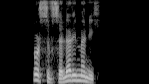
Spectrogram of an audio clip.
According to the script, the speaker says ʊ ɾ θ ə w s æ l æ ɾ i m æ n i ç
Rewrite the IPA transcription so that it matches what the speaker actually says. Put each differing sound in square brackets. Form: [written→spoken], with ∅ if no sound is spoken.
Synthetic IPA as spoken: ʊ ɾ [θ→s] ə [w→v] s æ l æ ɾ i m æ n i ç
